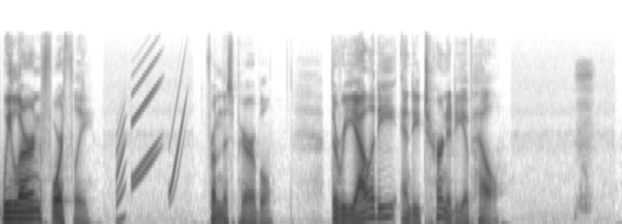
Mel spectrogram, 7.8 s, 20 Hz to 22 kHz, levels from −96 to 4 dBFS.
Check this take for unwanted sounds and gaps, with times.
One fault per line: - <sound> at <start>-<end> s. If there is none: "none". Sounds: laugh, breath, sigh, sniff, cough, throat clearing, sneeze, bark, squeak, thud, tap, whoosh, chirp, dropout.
- chirp at 1.4-2.4 s
- sniff at 7.2-7.5 s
